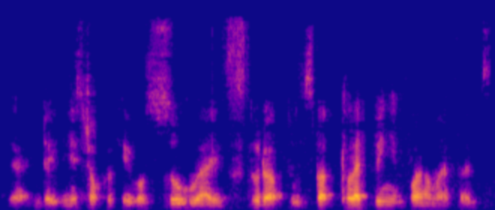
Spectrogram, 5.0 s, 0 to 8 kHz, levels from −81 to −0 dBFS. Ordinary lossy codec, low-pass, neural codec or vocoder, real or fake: AAC, 32 kbps; 7.2 kHz; codec, 24 kHz, 0.9 kbps, WavTokenizer, medium speech release version 1; fake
